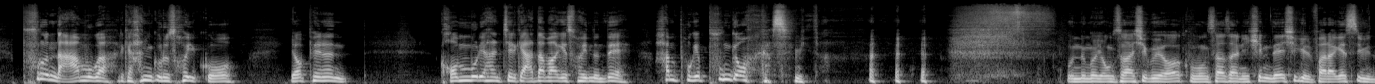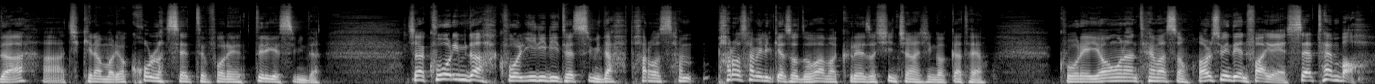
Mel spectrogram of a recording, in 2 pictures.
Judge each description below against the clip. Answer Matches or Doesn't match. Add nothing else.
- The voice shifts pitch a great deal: Doesn't match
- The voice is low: Doesn't match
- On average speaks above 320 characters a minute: Doesn't match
